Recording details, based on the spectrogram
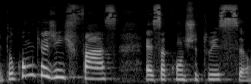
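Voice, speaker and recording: A woman with a Paraná accent speaks at a high pitch. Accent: Paraná accent with retroflex R. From Paraná, southern Brazil. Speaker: university lecturer. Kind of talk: lecture.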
